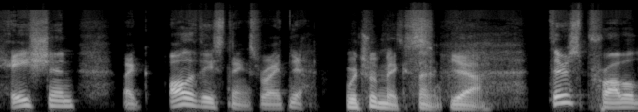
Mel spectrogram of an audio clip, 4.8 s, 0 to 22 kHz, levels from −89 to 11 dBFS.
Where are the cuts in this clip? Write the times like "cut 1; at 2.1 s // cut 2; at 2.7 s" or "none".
cut 1; at 2.2 s // cut 2; at 3.3 s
